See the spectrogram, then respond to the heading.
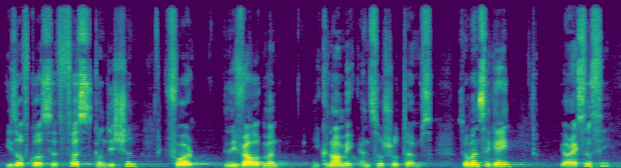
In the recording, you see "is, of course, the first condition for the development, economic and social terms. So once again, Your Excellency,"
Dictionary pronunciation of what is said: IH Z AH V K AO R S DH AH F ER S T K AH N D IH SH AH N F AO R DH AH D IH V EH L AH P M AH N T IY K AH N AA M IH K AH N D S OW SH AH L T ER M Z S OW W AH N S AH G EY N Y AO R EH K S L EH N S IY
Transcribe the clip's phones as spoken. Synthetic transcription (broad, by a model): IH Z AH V K AO R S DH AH F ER S T K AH N D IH SH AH N F AO R DH AH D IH V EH L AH P M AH N T IY K AH N AA M IH K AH N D S OW SH AH L T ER M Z S OW W AH N S AH G EY N Y AO R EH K S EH N S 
